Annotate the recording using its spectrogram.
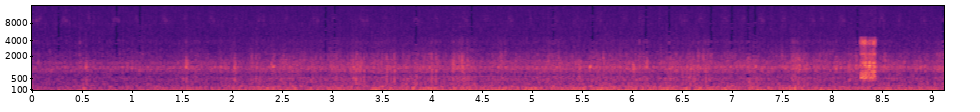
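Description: Tyres crunch and rattle over a rough gravel road.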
